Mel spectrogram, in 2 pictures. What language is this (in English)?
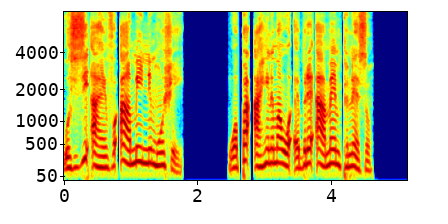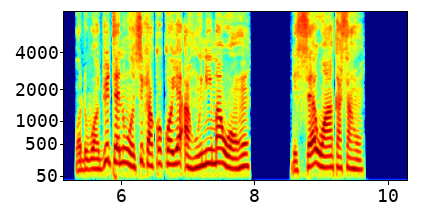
Akan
